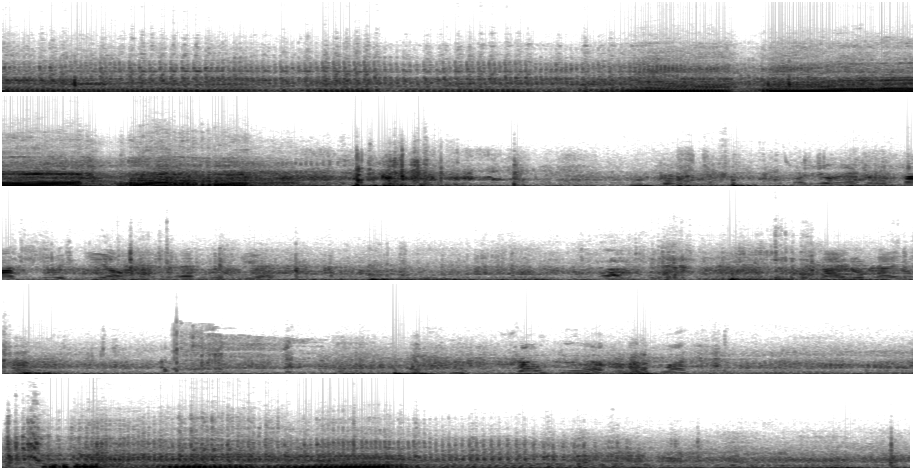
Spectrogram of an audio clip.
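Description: A dirt bike engine idles and putters at low speed.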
